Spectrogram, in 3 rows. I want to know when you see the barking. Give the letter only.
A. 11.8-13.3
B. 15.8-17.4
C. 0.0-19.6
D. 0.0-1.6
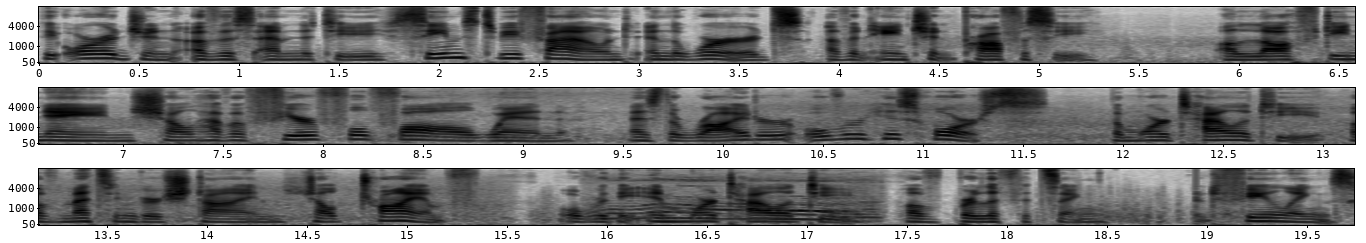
B.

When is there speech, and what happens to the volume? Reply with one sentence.
You can hear the speech from 0.0 to 19.6 s, at a steady volume.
